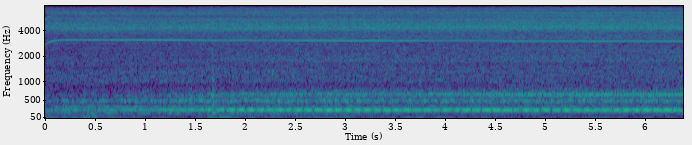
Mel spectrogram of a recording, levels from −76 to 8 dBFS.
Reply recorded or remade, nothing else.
recorded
